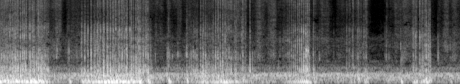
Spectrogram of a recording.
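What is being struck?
Leather purse.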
